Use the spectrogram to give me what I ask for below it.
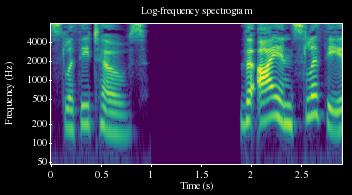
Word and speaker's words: slithy: toves the eye in slithy is long as in writhe and toves is pronounced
